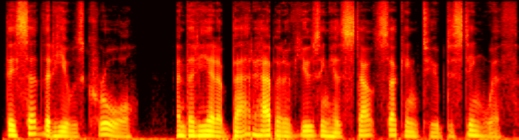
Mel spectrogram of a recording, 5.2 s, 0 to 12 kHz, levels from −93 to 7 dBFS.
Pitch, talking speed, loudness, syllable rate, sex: 110 Hz, 255 wpm, -21 LUFS, 5.3 syllables/s, male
